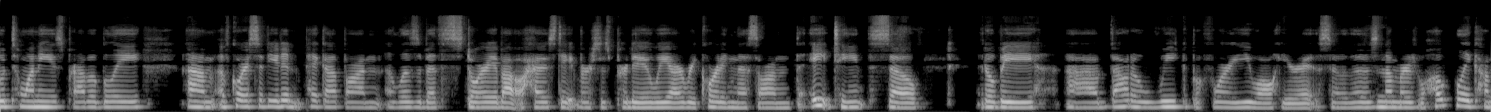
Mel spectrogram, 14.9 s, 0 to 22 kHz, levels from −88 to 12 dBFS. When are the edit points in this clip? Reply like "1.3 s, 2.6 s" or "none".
none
